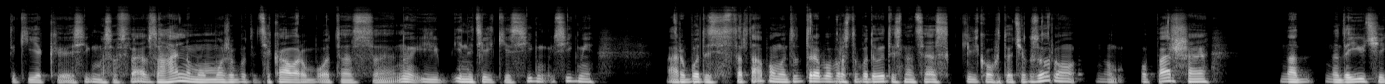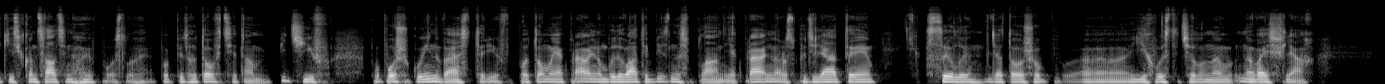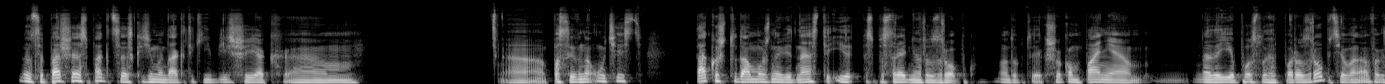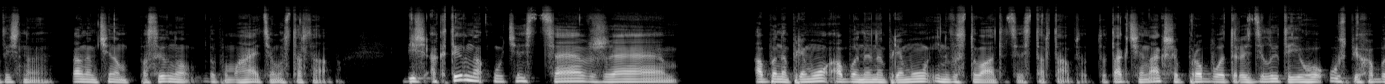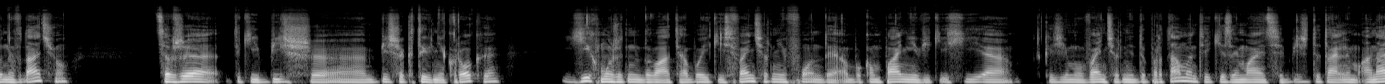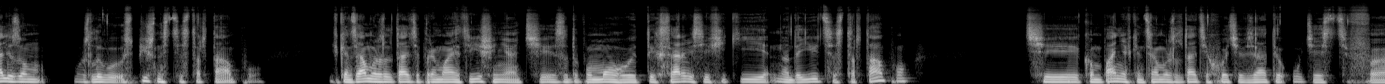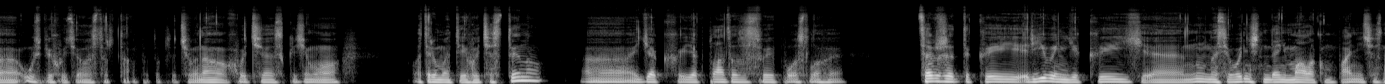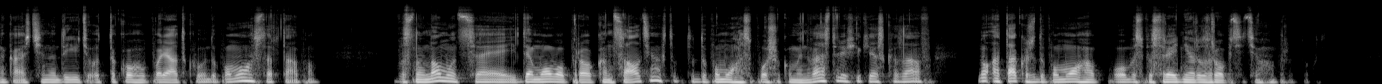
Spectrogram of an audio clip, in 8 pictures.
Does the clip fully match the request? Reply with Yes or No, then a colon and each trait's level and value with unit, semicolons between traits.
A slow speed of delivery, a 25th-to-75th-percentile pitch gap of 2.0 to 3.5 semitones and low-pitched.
No: average, 125 wpm; narrow, 2.4 semitones; low, 110 Hz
